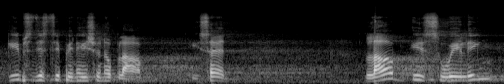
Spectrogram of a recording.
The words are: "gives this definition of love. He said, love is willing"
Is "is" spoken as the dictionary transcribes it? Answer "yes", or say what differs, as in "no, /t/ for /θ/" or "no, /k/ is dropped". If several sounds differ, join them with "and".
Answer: no, /s/ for /z/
